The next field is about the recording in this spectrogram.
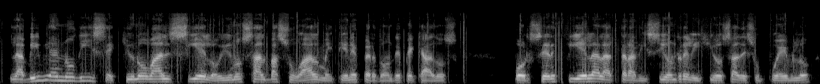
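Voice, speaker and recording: A man preaching a sermon as pastor, slowing down and pushing up his voice to stress key points. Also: on the low side, a bit bright, slight background noise. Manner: emphatic, slows down to stress points. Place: church.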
